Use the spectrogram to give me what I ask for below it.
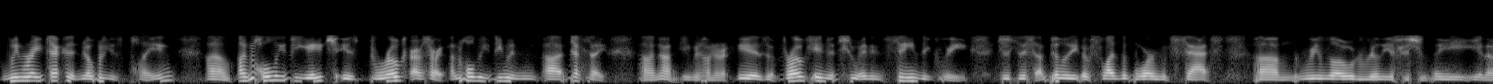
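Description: Throughout the speech, the gain is pulled down by roughly 5 dB under each loud syllable. This is gain pumping, likely from a microphone gain set far too high with a fast limiter clamping it down. Unlike a noise gate, which cuts the background out, this squashes loud and soft parts closer together in level.

The speech itself is heavily mangled by the Codec 2 vocoder for the whole clip: robotic and buzzy, rebuilt from sine waves using only pitch, voicing and a rough spectral envelope, which fits a bitrate around 1.3 kbit/s. Low-bitrate transform codecs leave warbling or smeared highs instead, while here the original waveform is gone entirely.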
